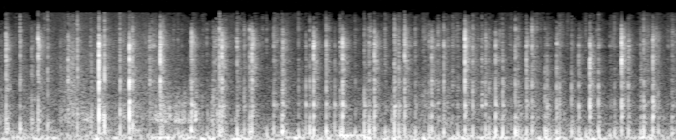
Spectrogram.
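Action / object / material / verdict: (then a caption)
tap / hard cardboard tube / cardboard / none. A hard cardboard tube is tapped in quick, irregular succession, giving short, dry, crisp clicks with a papery crinkle and very little ring. The taps vary in strength, with a few sharper, brighter strikes standing out over a soft, low background.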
